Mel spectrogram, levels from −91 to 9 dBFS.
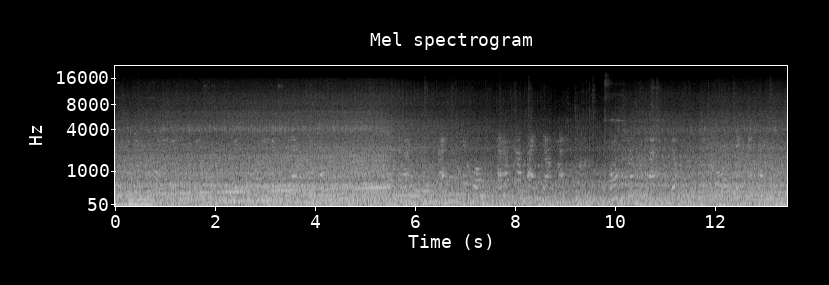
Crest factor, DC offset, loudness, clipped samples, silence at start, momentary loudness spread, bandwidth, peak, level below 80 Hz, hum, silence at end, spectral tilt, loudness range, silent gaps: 14 dB; under 0.1%; -22 LUFS; under 0.1%; 0 s; 6 LU; 13.5 kHz; -6 dBFS; -26 dBFS; none; 0 s; -7.5 dB/octave; 5 LU; none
